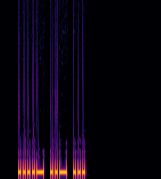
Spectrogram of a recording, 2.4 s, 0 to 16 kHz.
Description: Morse code, heard as a keyed tone, about 36 wpm, 700 Hz. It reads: 4US
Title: Three Challenging Letter-Number Combinations 35wpm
